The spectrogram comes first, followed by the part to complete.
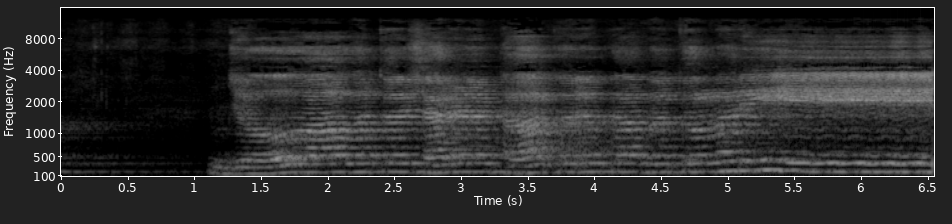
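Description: Sikh kirtan singing of gurbani. A held sung note fades almost to silence, then about a second in a new phrase comes in suddenly, its pitch gliding, and carries on.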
